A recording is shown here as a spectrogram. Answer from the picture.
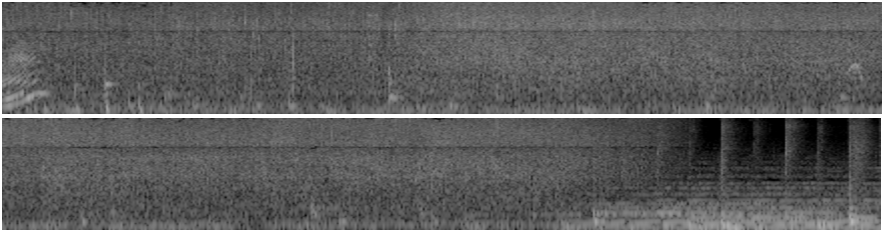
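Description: Onions, tomatoes, potatoes and freshly added spice powders sizzling steadily in hot oil in a frying pan. Near the end the sizzle cuts off and background music with a beat starts.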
